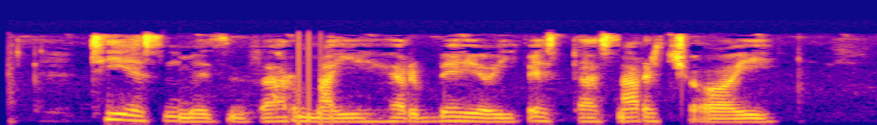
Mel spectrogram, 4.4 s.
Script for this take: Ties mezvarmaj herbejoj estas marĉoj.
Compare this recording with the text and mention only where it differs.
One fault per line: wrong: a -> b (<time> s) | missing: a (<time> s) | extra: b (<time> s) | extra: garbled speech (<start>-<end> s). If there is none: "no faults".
no faults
